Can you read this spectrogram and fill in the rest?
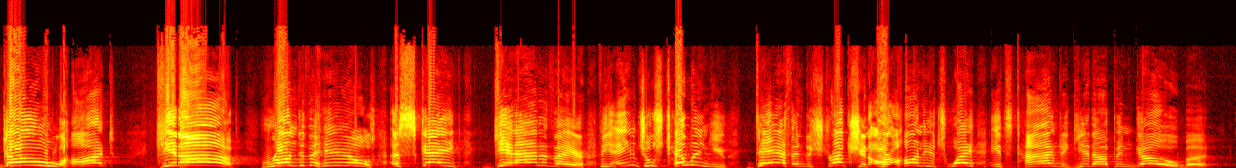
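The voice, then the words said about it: Shouting. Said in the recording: “I'm shouting at my Bible”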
